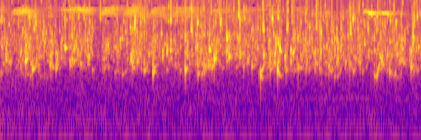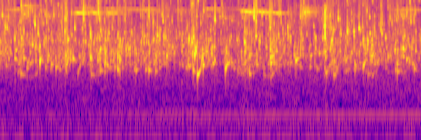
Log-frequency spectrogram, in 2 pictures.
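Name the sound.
trickling water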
